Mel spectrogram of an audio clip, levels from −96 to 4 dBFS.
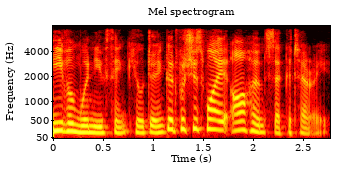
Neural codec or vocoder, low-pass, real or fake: codec, 16 kHz, 8 kbps, FreqCodec, larger model; 7.2 kHz; fake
